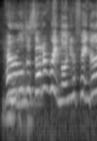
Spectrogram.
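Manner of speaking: high, loud, rushed exclamation; excited outburst. Acted. Friend spots a ring on Harold's finger, excited shout.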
